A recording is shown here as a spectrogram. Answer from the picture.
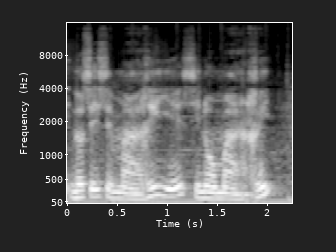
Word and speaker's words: Marie: Hay que darse cuenta también que aquí no se dice Marie, sino Marie. Es porque en francés la última letra casi no se pronuncia.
